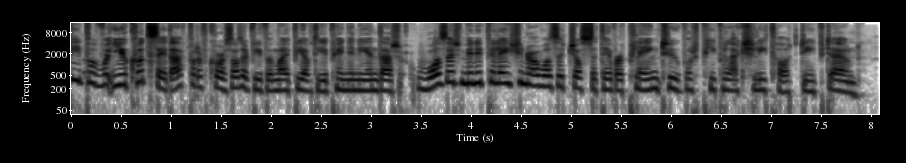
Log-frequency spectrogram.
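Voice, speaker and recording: Talking at a very fast pace with hardly any pauses, a woman with an Irish accent and a medium pitch uses lively intonation in a dry, close sound with no echo. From Ireland. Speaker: podcast host. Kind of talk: interview. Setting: studio.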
